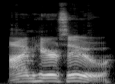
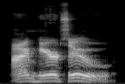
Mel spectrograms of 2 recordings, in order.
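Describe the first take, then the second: First: A wind-up doll repeating its phrase; pull string toy. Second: Like a talking doll when you yank the string; pull string toy. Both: Retold or imitated. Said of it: "doll where you pull the string".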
